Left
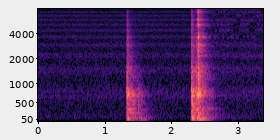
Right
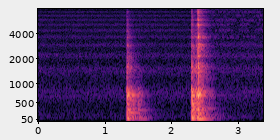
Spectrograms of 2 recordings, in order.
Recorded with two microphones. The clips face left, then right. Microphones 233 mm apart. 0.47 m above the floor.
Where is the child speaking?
I don't hear a child speaking.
